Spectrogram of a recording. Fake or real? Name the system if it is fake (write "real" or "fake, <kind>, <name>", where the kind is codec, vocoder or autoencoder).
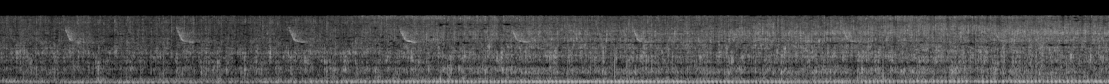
real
